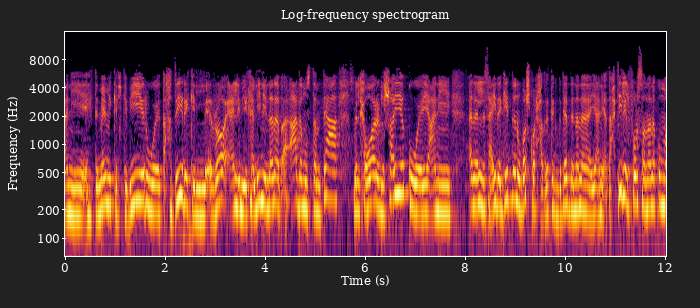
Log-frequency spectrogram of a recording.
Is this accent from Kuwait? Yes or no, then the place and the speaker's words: no; Egypt; أن أنا امرأة مصرية أعتز بمصريتي دائما وأبدا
